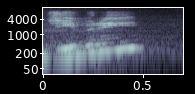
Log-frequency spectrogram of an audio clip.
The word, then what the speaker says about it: Ghibli: Is it pronounced Ghibli? – It's actually pronounced Ghibli.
